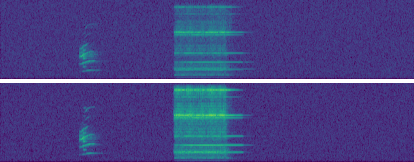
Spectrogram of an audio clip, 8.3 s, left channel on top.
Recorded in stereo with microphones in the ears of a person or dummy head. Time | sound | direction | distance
1.6 | a cat meowing | 10° right (ahead or behind) | 0.6 m
3.5 | a phone ringing | 40° right (ahead or behind) | 0.8 m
